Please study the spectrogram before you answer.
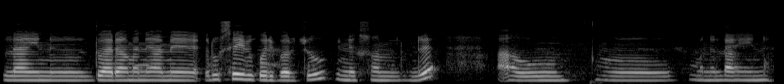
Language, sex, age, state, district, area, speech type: Odia, female, 45-60, Odisha, Mayurbhanj, rural, spontaneous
